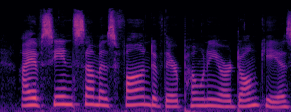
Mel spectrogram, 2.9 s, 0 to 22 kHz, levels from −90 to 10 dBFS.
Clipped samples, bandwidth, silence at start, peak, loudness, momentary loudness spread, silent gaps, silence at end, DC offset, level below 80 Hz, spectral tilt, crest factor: under 0.1%; 16 kHz; 0.2 s; -20 dBFS; -34 LUFS; 7 LU; none; 0 s; under 0.1%; -62 dBFS; -3 dB/octave; 14 dB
